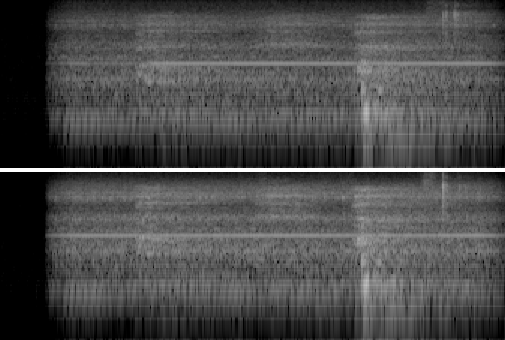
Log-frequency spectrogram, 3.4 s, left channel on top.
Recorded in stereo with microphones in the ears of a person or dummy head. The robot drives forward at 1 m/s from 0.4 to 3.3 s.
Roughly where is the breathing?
Right.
